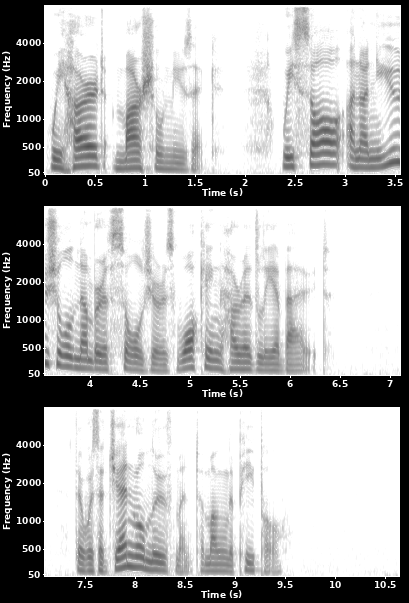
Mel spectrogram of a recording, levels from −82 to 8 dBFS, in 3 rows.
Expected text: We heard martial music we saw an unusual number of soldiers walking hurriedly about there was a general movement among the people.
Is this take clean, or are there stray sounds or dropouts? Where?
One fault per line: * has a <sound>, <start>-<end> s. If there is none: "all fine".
all fine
